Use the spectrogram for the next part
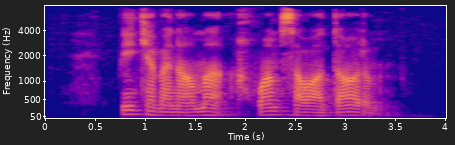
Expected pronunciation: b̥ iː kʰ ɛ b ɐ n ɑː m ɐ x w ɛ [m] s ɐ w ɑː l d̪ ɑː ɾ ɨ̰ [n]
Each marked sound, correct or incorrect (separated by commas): correct, incorrect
